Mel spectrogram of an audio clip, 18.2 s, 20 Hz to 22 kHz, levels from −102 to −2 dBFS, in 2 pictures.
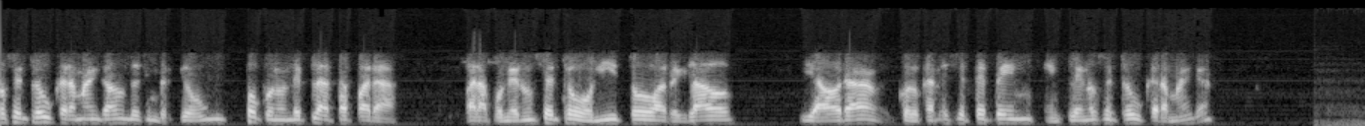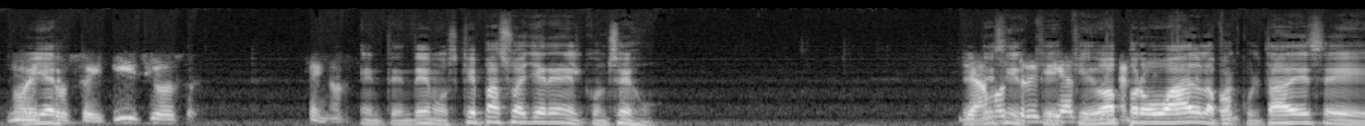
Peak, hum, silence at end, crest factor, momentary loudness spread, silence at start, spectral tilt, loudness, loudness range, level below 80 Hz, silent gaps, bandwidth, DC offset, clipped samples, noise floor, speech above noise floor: -2 dBFS; none; 0 s; 18 dB; 13 LU; 0 s; -6.5 dB/octave; -20 LUFS; 7 LU; -54 dBFS; none; 12 kHz; under 0.1%; under 0.1%; -63 dBFS; 43 dB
